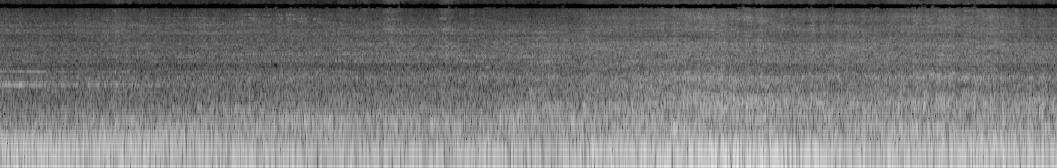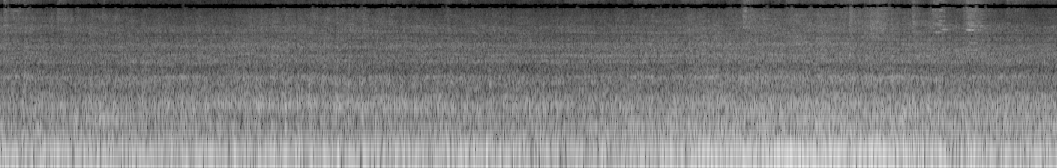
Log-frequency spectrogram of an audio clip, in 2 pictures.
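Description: Freight train hopper and covered hopper cars rolling past, a steady low rumble and clatter of steel wheels on the rails, swelling a little twice.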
